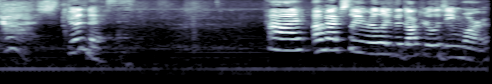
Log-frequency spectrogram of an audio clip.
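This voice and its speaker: With an American accent, a woman projects a raised, high-pitched voice with lively intonation. She speaks at a fairly slow pace over noticeable background noise. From US South, North Carolina (Greensboro). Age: 20s. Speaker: dentist and dating show applicant. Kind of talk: video self-introduction. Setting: dental office tour. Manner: casual, hesitant with fillers.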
